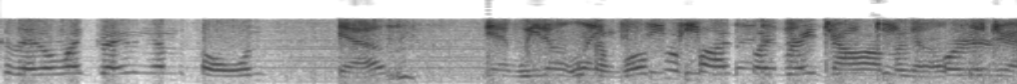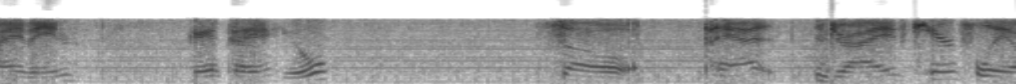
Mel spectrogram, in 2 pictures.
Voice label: drunk cellphone call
